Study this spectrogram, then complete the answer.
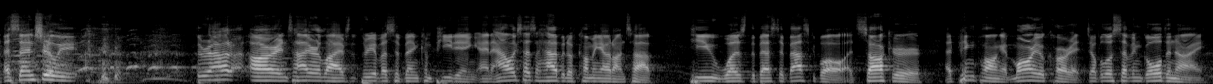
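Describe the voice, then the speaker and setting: A young adult man giving a wedding toast as best man, joking with deliberate comic pauses. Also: a little high, bright, forceful tone. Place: live speech at a wedding reception.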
